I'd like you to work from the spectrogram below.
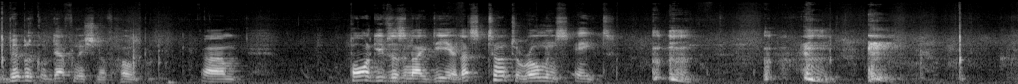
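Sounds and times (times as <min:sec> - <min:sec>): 
speech: 0:00.1 - 0:02.7, 0:03.5 - 0:07.0, 0:08.0 - 0:09.0
man clearing his throat: 0:06.5 - 0:09.2.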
